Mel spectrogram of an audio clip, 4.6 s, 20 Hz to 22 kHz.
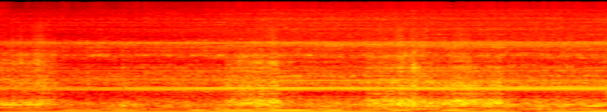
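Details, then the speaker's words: Whirlpool 8 kg heat-pump dryer compressor running; steady compressor hum with a thin high tone and faint buzzing rattle as a vibrating refrigerant pipe rubs another part; noise cured by moving the pipe slightly away. "Ok Now I have removed the noise in practice this tube with the vibration rubbed on this and therefore there was noise so it was enough to move it away just a little"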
